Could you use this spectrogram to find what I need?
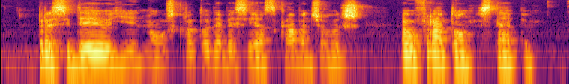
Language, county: Lithuanian, Vilnius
